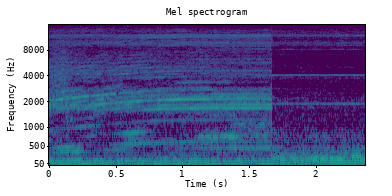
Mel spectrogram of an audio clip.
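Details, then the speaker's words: Sharp VC-300FB 1984 Hi-Fi VHS VCR, tape removed in stop mode: a thin whir keeps spinning and drops in tone partway. The separate DC reel motor runs when it should stop; a faulty controller or H-bridge driver IC is suspected. "We hear the motor running again ! The crux of this problem is the reel motor works abnormally."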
